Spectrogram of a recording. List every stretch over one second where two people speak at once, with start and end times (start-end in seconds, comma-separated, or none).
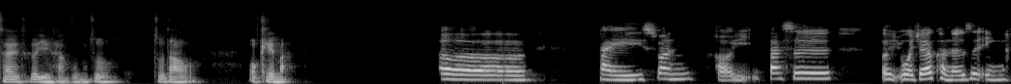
none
